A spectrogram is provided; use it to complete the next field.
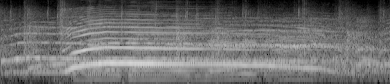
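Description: A crowd cheers and whoops loudly, many voices rising together into sustained high-pitched shouts, with clapping mixed underneath for about three seconds.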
